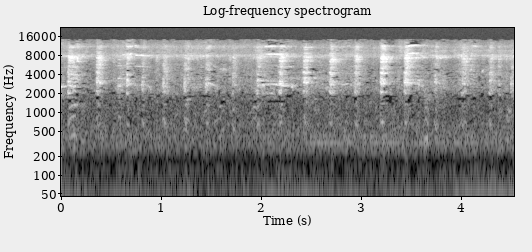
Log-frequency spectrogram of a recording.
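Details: Little egret chicks in the nest waiting for food, giving a rapid, dry, clicking chatter of high, scratchy pulses, about four per second, rising and falling in loudness throughout.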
